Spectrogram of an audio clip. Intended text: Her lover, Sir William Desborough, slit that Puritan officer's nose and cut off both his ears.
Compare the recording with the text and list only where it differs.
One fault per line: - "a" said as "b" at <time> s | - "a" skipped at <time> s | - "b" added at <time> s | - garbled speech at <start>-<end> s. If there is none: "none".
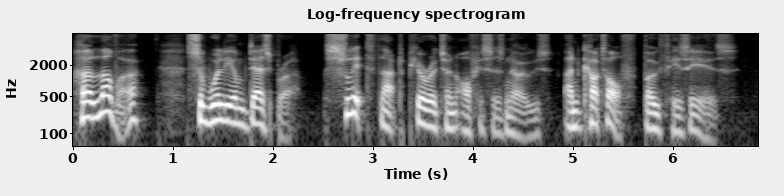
none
